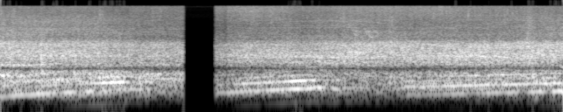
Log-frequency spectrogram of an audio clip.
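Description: Car engine accelerating, its pitch climbing again and again as it revs. The sound cuts out completely for a moment about two seconds in, then carries on.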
